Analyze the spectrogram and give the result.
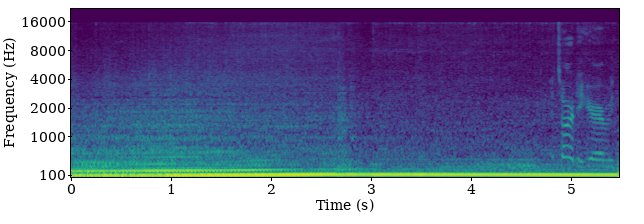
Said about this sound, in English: I have a Cobalt SS, big turbo Cobalt SS pulls.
